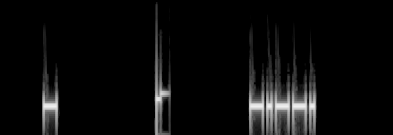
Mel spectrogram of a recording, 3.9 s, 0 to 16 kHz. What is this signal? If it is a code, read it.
Morse code, heard as a keyed tone, about 28 wpm, 700 Hz. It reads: T <KN>
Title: Single Character (Letter:Number:Punctuation:Prosign) Alt 28wpm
